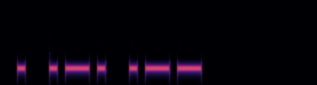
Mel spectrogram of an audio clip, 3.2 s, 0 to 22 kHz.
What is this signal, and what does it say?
Morse code, heard as a keyed tone, about 15 wpm, 700 Hz. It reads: ERW
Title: USA Call Sign Postfixes - 3 Letters 15wpm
